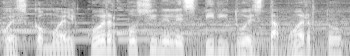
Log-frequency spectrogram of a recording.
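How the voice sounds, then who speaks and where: Emphatic, animated apostle voiced by a man over music. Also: mid-range voice, brisk, close to an everyday voice. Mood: assertive. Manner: emphatic, rhetorical, admonishing. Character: earnest male apostle exhorting and admonishing his brethren. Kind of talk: dramatized scripture reading with oratorical delivery.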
